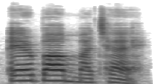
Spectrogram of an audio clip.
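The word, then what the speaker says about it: yerba mate: 我们看到了这一个是马黛茶，它的发音是 Yerba Mate，是一个西班牙来自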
